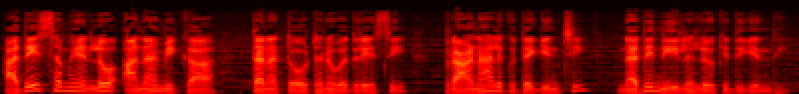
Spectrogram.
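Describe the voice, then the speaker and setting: A man's voice: medium pitch, expressive, moderate pace, soft background music. A man narrating a scripted moral story in the manner of a storyteller.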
